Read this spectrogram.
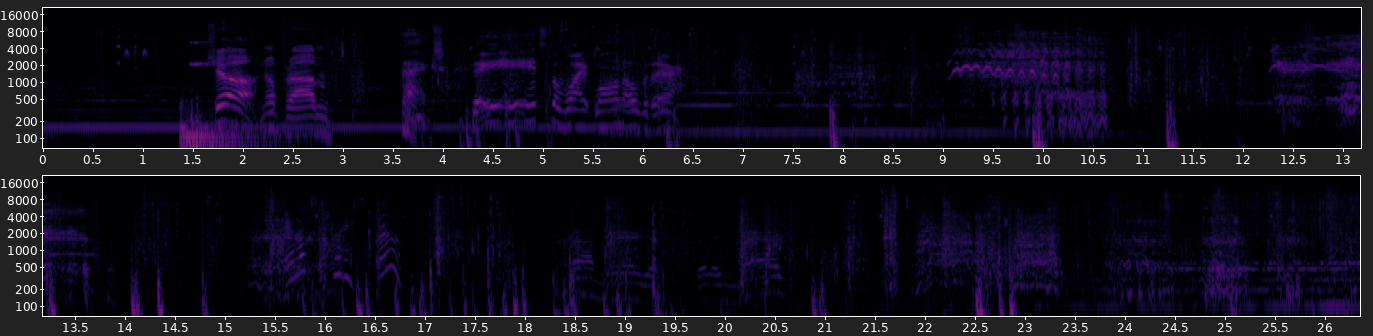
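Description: Footsteps walk through grass and over gravel.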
